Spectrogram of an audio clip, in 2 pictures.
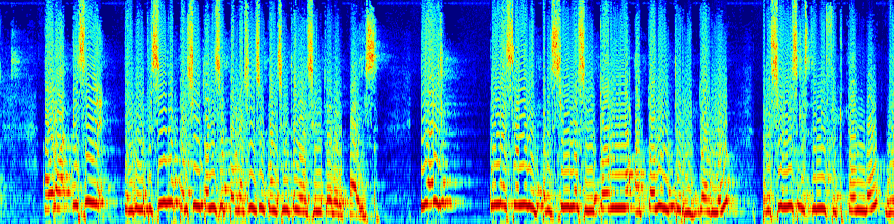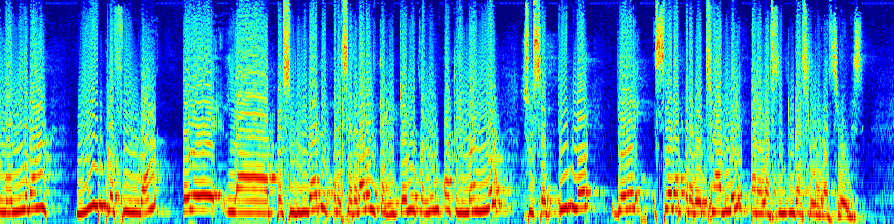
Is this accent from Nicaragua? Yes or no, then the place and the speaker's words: no; Mexico; Pero todos somos mexicanos, de alguna manera todos habitamos en este territorio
